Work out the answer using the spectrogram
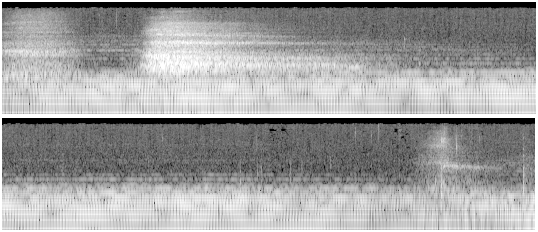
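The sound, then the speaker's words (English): A single deep inhale during a guided relaxation, rising clearly early on over a steady, sustained droning musical tone that continues throughout, with a fainter breath near the end. “When you're ready, just taking a nice deep breath again.”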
